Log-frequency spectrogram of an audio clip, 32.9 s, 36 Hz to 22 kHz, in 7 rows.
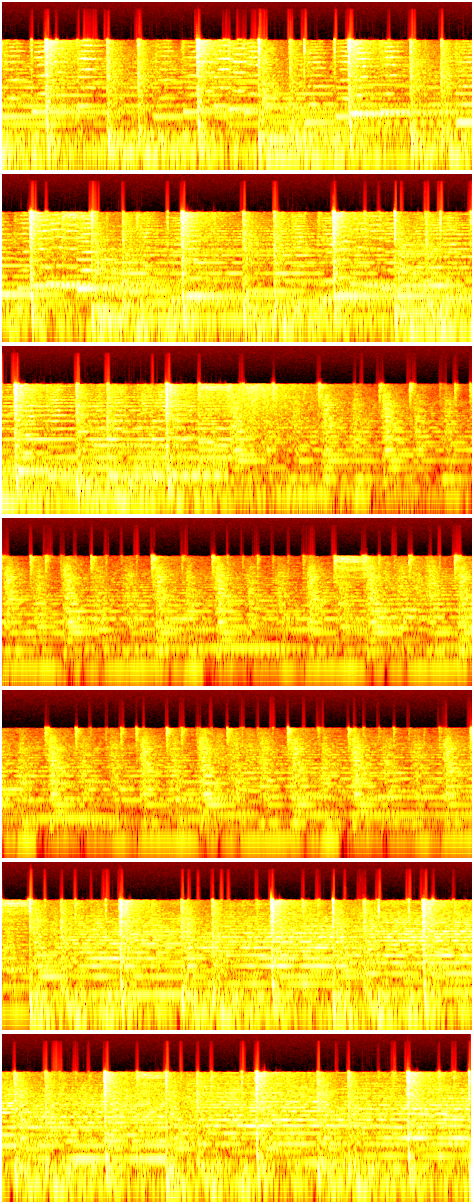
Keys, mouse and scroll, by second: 1.6 middle click, 2.3 shift+a, 4.8-6.3 middle drag, 6.3 g, 7.7-8.9 middle drag, 8.9 s, 12.0-13.4 middle drag, 13.4-14.0 scroll up 3, 14.0 s, 18.2 click, 18.8-19.9 scroll up 4, 19.9 s, 24.4 click, 25.1 s, 28.0 g, 30.5-32.2 middle drag, 32.2 s.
